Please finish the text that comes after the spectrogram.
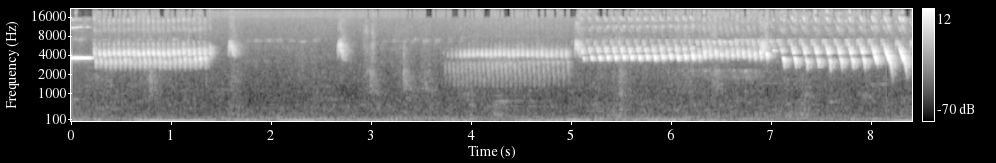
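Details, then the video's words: Canary singing a ngerol panjang song, the long rolling style. Sustained buzzy high trills alternate with short pauses and isolated chips. A dense, fast rattling roll closes the phrase. "Burung Kenari Gacor Ngerol Panjang"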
